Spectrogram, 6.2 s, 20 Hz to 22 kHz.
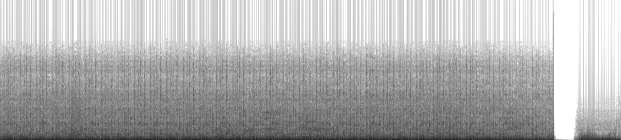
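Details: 1969 Ford F-100 FE V8, running after sitting: steady, lumpy idle with a fast puffing tick, about three per second, over the rumble from a giant exhaust manifold leak, typical of FE engines; headers planned as the fix.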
